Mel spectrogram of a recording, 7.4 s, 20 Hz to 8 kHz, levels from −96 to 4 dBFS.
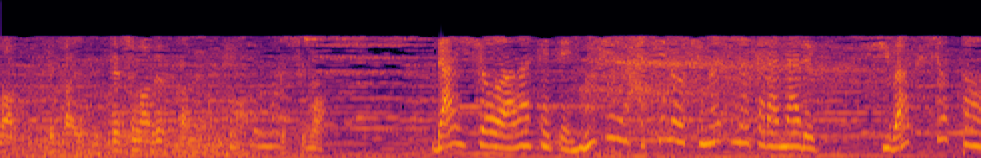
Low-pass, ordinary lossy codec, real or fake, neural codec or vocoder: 7.2 kHz; AAC, 16 kbps; fake; vocoder, 44.1 kHz, 128 mel bands every 512 samples, BigVGAN v2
